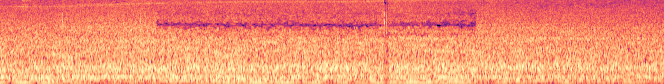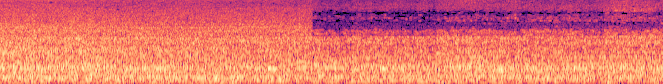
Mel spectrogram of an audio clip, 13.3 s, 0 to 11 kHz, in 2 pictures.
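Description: Class 150 diesel multiple unit pulling away along the platform, its low engine hum and wheel noise running steadily and easing off a little as it moves away.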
